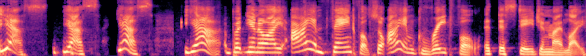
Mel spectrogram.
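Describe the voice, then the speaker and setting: Raised and projected, a woman's high, bright, sharp voice moves at a very slow pace with very wide pitch swings and very even loudness. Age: 60s. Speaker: podcast guest, mother. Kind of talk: casual chat.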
